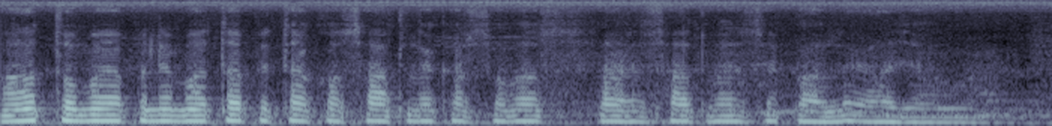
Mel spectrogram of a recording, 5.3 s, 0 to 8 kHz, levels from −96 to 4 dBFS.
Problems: none marked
